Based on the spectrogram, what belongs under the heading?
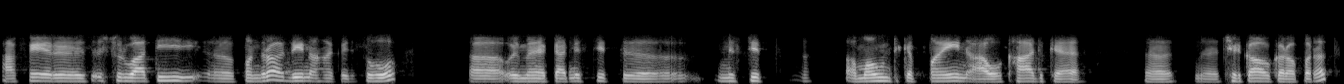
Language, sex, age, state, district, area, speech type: Maithili, male, 30-45, Bihar, Madhubani, rural, conversation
